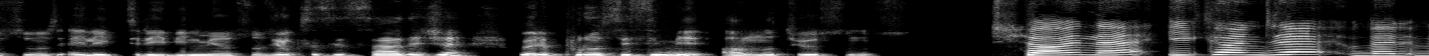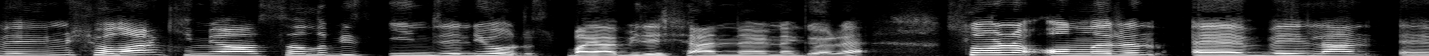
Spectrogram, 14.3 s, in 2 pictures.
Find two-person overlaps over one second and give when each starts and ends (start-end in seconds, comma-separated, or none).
none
